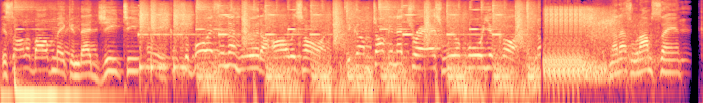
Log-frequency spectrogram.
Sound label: Hiphop Gun Mixture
